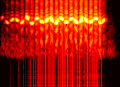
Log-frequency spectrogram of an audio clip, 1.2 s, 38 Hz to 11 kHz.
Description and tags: This is the 'bird chirp' which I used for text message notification on my old Palm Treo 680 'phone. When I originally got the Treo it was stored on there as a tiny MIDI file, but it was too short. The 'chirp' proved really popular although until now I had no way to give it to others because their 'phones had different MIDI ringtone specifications. Now, though, I got a new 'phone, so it was time to record it as audio.
The funny thing about this sound is that at the studio we developed the habit of looking around at the roof whenever a text message came in, leading many people to believe that there was actually a bird in the control room somewhere.
Recorded at Pulsworks Audio Arts by Lloyd Jackson. Josephson C42 mic, NPNG preamp. Recorded into Pro Tools and edited / processed in Cool Edit Pro.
